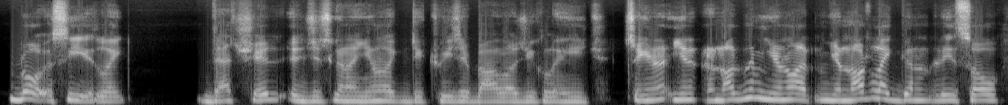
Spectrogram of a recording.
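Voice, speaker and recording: A man's voice: high-pitched, brisk, dry recording. A young man from Bangladesh, chatting casually as a guest with lots of fillers and restarts. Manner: relaxed slangy talk full of fillers and restarts. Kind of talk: casual chat.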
